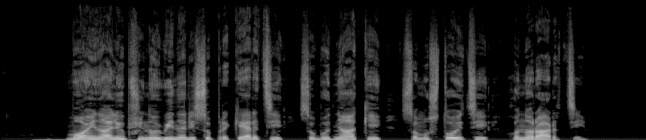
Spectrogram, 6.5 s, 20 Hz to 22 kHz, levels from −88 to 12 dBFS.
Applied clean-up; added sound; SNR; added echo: classical method spectral subtraction.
